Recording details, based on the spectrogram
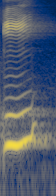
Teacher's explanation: cuando pronuncias la I, la lengua se va más hacia adelante y la lengua sube. Entonces la I es anterior, alta y cerrada.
